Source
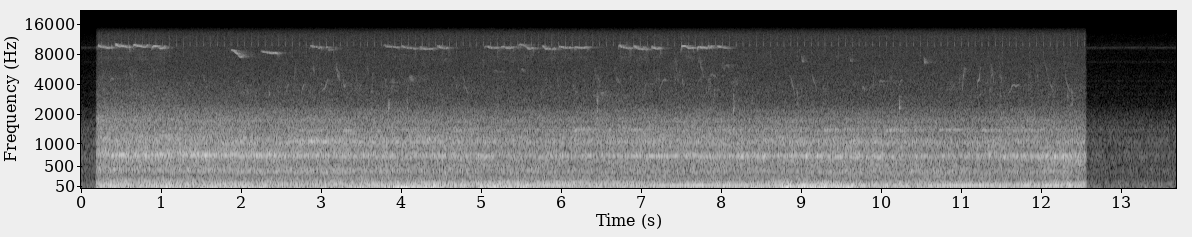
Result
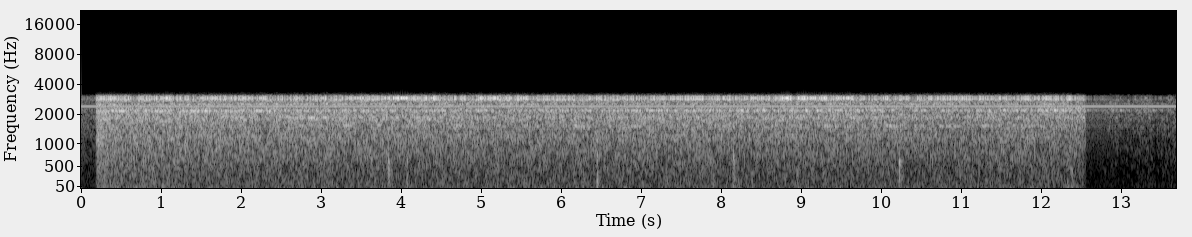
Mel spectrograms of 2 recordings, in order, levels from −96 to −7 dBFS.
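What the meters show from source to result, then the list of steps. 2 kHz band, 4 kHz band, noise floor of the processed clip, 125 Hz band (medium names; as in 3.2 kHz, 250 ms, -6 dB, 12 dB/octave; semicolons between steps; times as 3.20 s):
+13.5 dB, +28.0 dB, -40 dBFS, under -30 dB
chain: tape echo 410 ms, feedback 81%, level -11.5 dB, low-pass 1.3 kHz; reverb removal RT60 1.5 s; whistle 510 Hz -42 dBFS; frequency inversion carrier 2.9 kHz; trim +4 dB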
